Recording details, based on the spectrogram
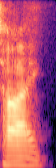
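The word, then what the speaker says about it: Hanh: not maybe hi hi it was spelled h-a-n-h but it's pronounced hi which is vietnamese and anyway i kind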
